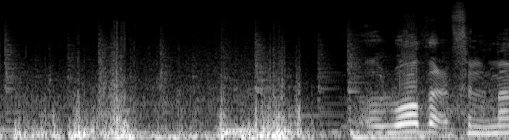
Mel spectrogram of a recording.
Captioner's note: wind blowing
